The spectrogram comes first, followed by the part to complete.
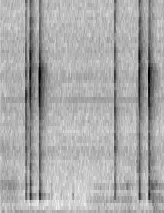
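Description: Light clicking of computer keys: two clicks about half a second in and three more near the end.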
